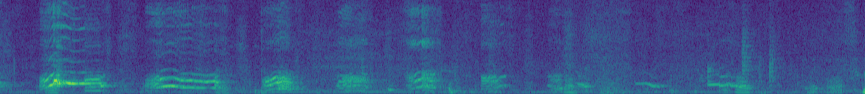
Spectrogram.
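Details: Puppies in their second week give thin, wavering whimpers, a string of short rising-and-falling whines with brief gaps between them, over a faint steady hum.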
